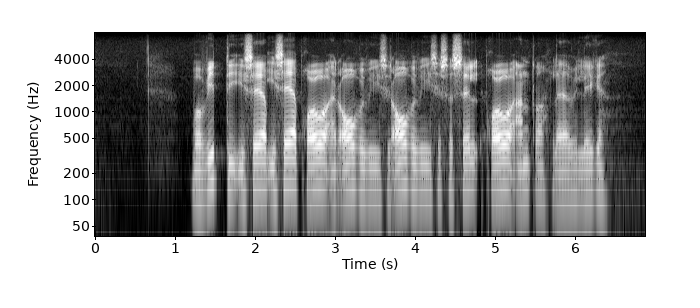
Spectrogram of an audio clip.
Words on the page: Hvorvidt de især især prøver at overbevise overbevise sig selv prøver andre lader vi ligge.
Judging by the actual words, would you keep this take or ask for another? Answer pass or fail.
pass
